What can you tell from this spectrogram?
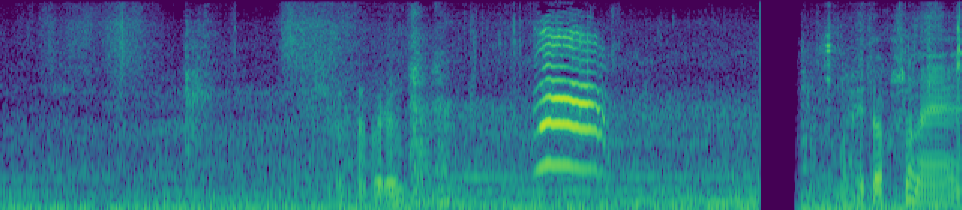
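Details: A white stray cat called Shiro, found near tetrapods after a day's absence, meows loudly: one bright, arching call in the middle, then a shorter one at the end, with a person talking and constant low rumble behind.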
